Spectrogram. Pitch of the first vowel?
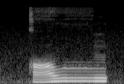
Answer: rising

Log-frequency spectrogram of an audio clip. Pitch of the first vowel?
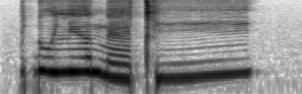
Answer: high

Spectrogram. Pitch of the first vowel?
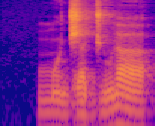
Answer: low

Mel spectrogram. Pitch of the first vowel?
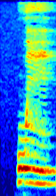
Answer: low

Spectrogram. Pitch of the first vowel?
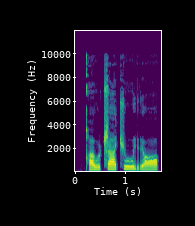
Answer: low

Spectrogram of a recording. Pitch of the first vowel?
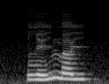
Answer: rising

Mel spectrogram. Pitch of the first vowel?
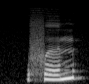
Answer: rising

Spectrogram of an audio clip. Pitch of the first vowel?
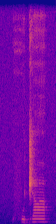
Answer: low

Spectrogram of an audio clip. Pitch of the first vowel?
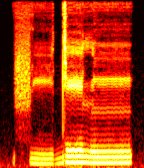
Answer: low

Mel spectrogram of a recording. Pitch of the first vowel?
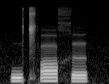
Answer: low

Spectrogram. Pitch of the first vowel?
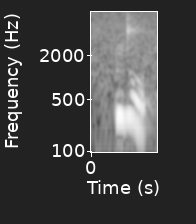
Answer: falling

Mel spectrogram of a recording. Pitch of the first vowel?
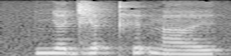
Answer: falling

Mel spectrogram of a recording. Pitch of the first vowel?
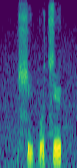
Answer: low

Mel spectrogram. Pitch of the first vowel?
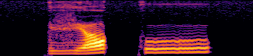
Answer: rising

